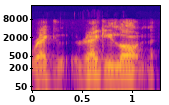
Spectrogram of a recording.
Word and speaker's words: Reguilón: You were making some interesting points, I think, before the game when the lineup came out, that it was a 3-5-2 or a 5-3-2 a lineup with Carvajal and Reguilón. Sorry, Reguilón. I've actually Reguilón. Found out recently that I was pronouncing that wrong. – Well, like a million people always thought there was an extra I in there after the L.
